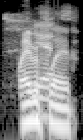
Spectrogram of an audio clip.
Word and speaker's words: Flavor Flav: flave is that how you say his name flavor flave yep he was invited to sing the national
